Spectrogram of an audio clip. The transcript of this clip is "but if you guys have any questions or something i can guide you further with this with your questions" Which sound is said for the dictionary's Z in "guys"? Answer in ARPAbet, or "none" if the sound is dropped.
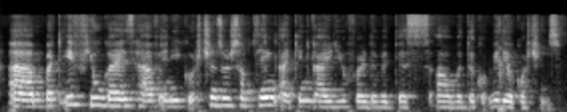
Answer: Z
